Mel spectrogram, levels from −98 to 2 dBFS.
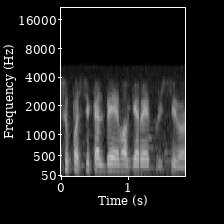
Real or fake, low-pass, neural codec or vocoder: real; 5.4 kHz; none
